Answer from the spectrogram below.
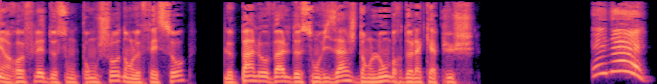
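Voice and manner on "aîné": very high, strained name call; desperate calling. A narrator's reading. Traveller searching the bank by lamp, desperate calling. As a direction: shout the name to reach the shore.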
